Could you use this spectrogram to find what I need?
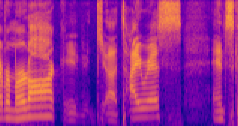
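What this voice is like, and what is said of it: Usual voice. Nothing is said of it.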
